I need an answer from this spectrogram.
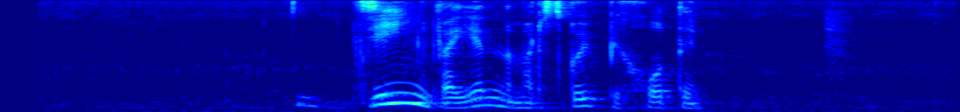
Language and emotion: Russian, positive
